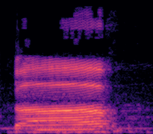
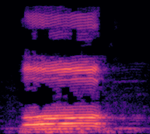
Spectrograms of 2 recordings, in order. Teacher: پہلے والے کاف کو یعنی ڈنڈے والے کاف کو باریک پڑھا جائے گا اور دو نقطوں والا جو کاف ہے اس کو موٹا کیا جائے گا. موٹا کرنے کے لیے زبان جو ہے وہ ذرا سختی سے لگے گی پیچھے.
